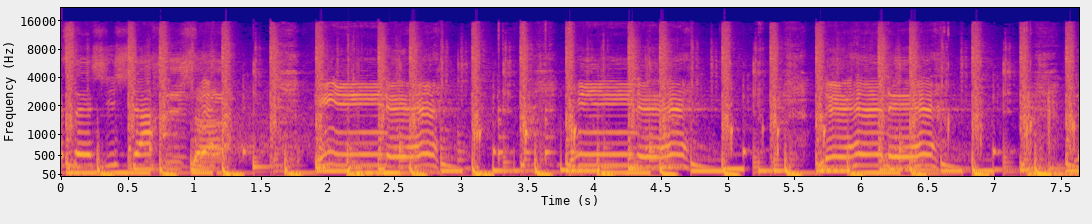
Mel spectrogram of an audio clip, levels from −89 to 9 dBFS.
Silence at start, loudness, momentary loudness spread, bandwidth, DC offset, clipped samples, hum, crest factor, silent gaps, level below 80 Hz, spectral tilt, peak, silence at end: 0 s; -11 LUFS; 5 LU; 16.5 kHz; 0.6%; under 0.1%; none; 10 dB; none; -16 dBFS; -4.5 dB/octave; 0 dBFS; 0 s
